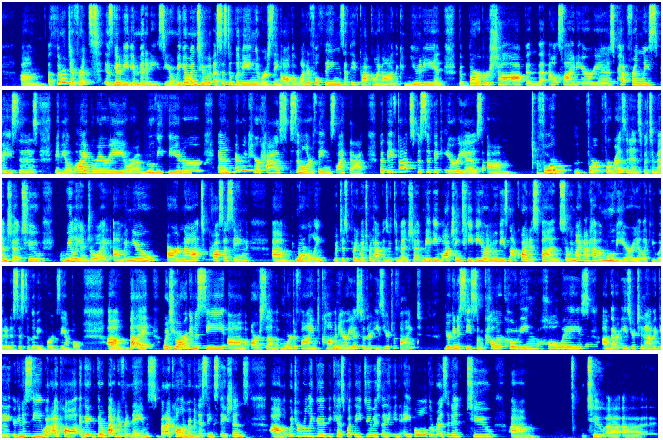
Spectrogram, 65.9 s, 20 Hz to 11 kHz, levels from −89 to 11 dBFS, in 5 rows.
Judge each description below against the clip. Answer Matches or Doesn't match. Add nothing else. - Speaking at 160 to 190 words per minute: Matches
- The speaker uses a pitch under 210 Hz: Doesn't match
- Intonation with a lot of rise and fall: Doesn't match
